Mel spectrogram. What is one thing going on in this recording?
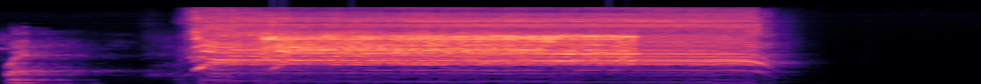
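A young man shouts loudly through an online call.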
